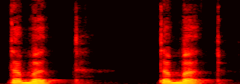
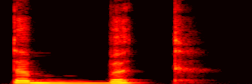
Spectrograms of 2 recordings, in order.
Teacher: If somebody read tabat, it means that ba is once. but here ba is twice.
